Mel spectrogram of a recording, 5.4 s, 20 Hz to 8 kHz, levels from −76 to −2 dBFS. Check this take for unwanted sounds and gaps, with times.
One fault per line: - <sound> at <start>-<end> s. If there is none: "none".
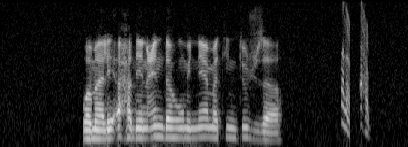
- chirp at 4.5-5.0 s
